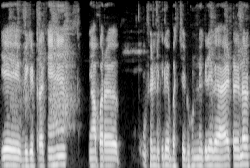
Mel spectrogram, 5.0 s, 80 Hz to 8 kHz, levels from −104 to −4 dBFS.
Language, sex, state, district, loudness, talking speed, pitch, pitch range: Hindi, male, Uttar Pradesh, Muzaffarnagar, -16 LUFS, 145 wpm, 135 Hz, 125-140 Hz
